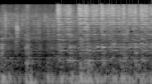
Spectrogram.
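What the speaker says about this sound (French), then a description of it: "ma truite, regardez, elle est en train de frire doucement sur un feu moyen" Trout fries gently in a pan over medium heat, giving a soft, close sizzle with uneven crackles and small bursts of spitting oil, heard alone without talk.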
